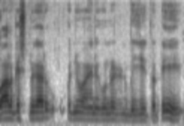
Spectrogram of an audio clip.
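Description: A man speaking Telugu in conversation, with some drawn-out vowels.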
